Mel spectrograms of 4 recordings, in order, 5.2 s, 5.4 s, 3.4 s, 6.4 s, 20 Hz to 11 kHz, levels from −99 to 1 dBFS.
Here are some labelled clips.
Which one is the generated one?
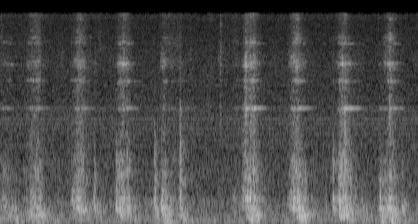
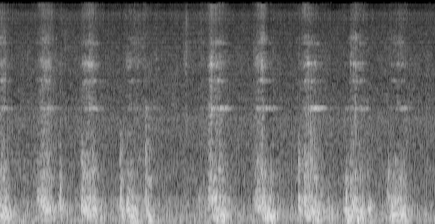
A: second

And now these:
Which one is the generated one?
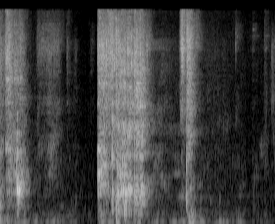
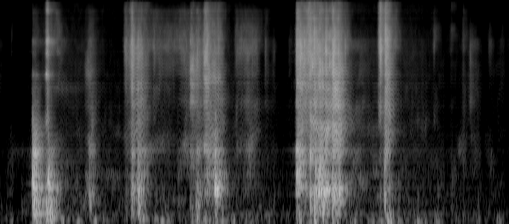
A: second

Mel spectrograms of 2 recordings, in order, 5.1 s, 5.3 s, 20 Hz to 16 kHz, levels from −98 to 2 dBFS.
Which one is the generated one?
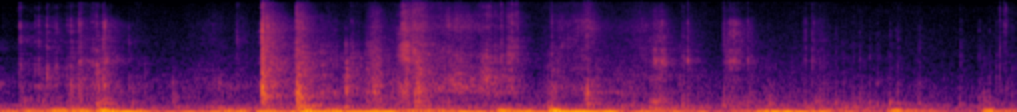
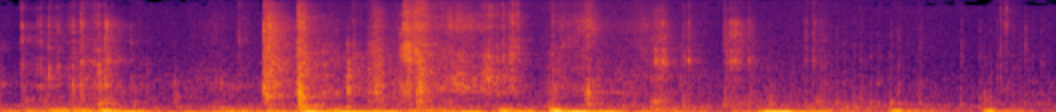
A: first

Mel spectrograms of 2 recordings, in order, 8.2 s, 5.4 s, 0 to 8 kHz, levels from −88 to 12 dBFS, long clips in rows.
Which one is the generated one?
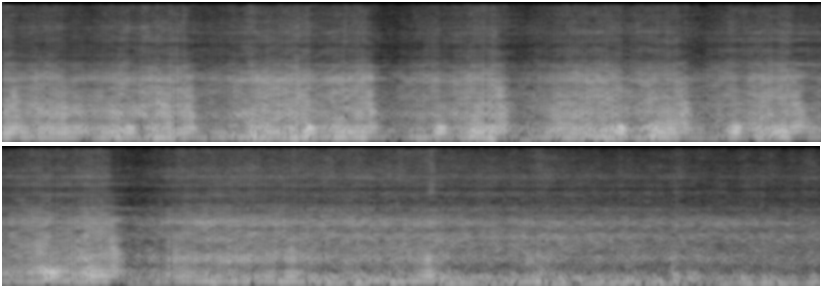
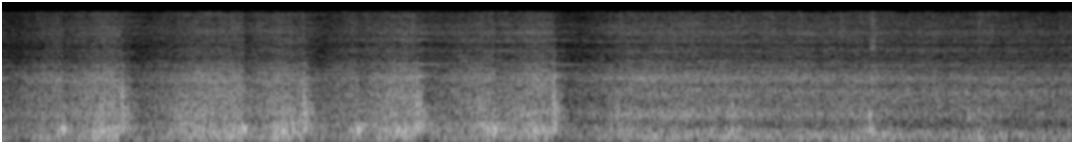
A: first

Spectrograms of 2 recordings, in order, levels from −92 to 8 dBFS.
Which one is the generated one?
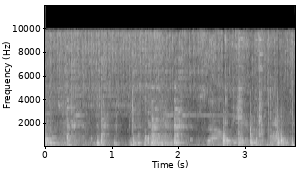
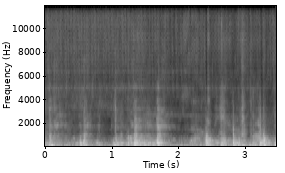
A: second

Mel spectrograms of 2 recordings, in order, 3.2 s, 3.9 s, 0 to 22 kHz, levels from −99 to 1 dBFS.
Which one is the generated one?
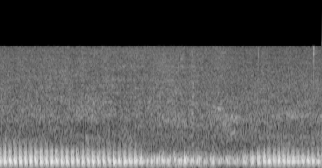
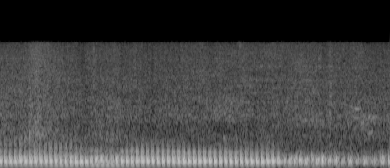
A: first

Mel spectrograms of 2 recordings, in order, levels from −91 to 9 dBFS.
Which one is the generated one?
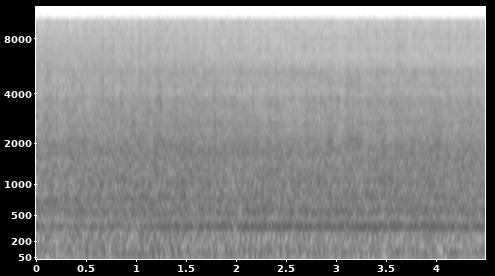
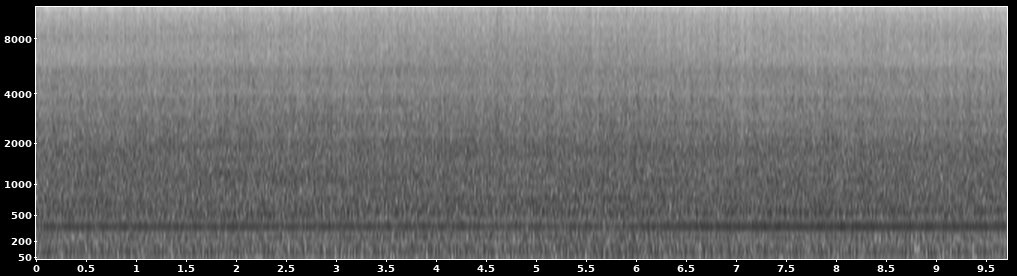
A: first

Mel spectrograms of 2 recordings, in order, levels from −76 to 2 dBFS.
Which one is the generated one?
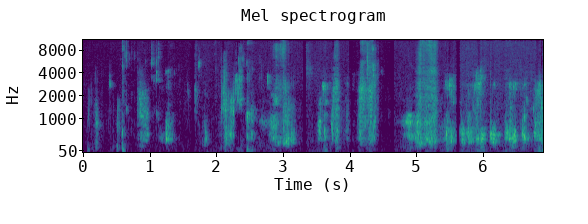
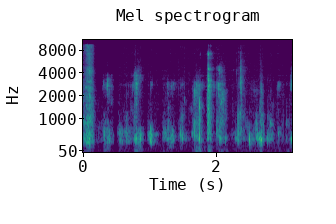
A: second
